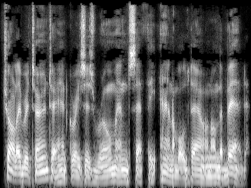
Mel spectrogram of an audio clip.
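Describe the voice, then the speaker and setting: A man narrating a short story in an audiobook, reading in a measured storytelling manner. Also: very deep voice, darkish tone, no room sound, clean studio sound. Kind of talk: scripted narration.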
